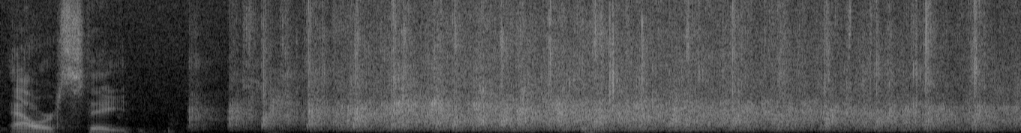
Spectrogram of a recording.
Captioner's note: applause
